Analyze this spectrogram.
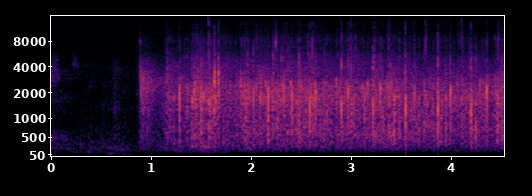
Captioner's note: audience applauding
